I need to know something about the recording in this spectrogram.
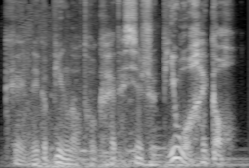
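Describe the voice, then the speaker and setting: An actor playing a teasing, scheming young noble duke, self-assured and drawling, in an animated drama dub. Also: male voice, deep voice, fast. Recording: background music under dialogue.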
